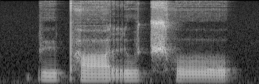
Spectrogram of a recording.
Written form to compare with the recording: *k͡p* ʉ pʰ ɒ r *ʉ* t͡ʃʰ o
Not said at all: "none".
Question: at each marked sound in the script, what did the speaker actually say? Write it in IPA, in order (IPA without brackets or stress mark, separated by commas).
p, u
